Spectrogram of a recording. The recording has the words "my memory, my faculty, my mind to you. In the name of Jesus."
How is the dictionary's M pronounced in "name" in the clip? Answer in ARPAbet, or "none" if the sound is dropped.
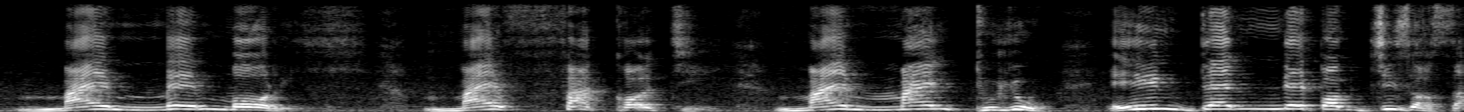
M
